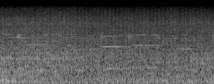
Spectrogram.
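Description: Steady engine noise from a hydraulic rotary piling rig, with a few short high-pitched tones above it.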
